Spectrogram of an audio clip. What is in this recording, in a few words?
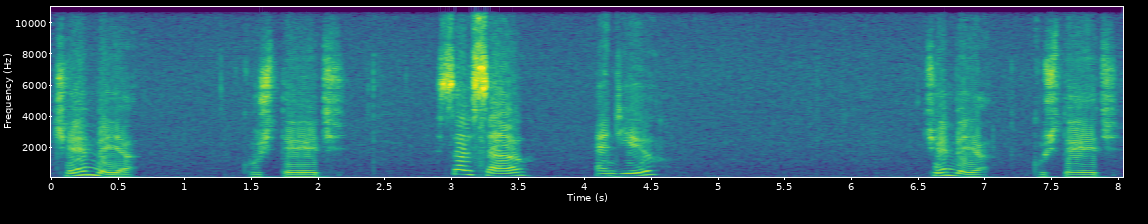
conversation, maya; Chéen beya', kux teech?; So so, and you?; JUNP'IIT MAYA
